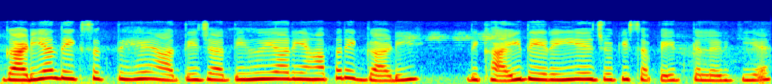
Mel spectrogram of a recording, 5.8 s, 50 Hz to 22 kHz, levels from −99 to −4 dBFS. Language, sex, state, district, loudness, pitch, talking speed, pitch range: Hindi, female, Bihar, Saran, -15 LUFS, 280 Hz, 215 wpm, 260-295 Hz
